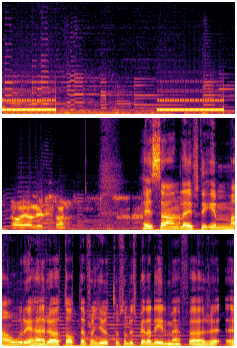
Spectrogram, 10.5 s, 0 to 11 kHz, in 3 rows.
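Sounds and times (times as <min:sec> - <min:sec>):
ringback tone of an outgoing telephone call: 0:00.0 - 0:01.0, 0:02.3 - 0:03.4
speech: 0:04.0 - 0:04.6, 0:05.6 - 0:10.4.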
